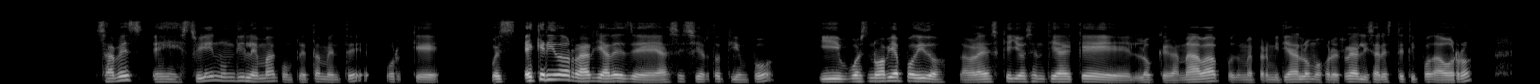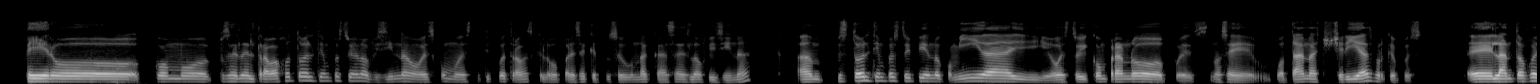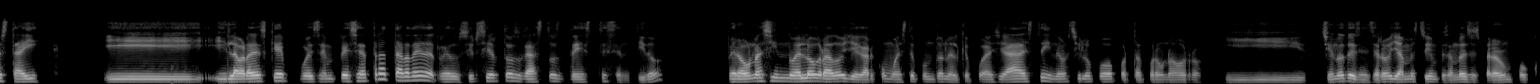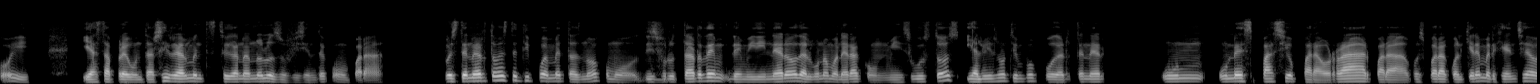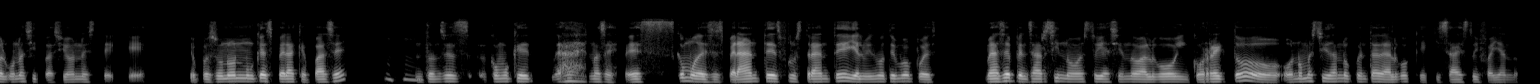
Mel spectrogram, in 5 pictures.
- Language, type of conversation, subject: Spanish, advice, ¿Por qué no logro ahorrar nada aunque reduzco gastos?
- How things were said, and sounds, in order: other background noise; drawn out: "pero"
